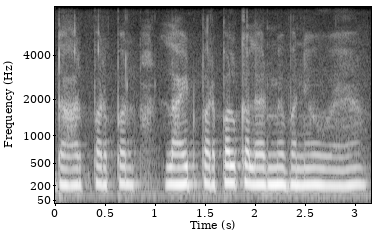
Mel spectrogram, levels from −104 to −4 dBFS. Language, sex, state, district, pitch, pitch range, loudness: Hindi, female, Uttar Pradesh, Shamli, 215 Hz, 210-220 Hz, -14 LUFS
